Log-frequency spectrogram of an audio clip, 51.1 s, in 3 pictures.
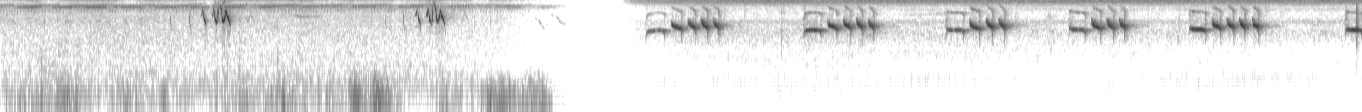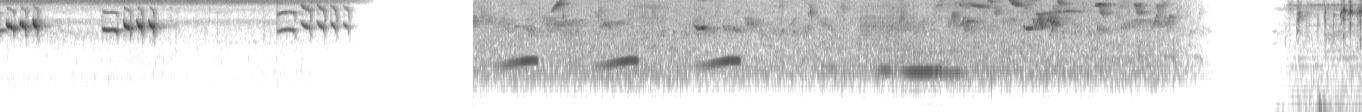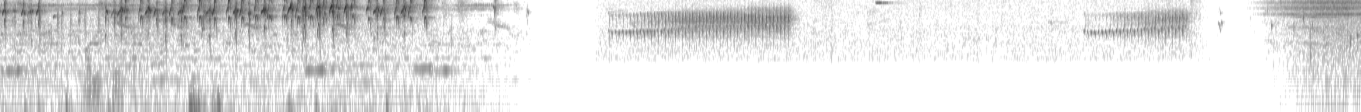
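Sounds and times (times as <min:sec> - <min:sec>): bird singing rising notes: 0:00.0 - 0:07.1, 0:33.1 - 0:40.7
birds chirping: 0:00.0 - 0:07.1, 0:33.1 - 0:40.7.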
